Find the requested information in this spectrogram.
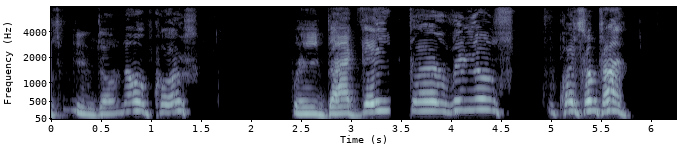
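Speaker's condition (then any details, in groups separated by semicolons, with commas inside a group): Parkinson's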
